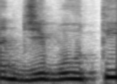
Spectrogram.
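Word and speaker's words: Djibouti: जिबूती की spelling भले ही बोलने में जे से शुरू होती है लेकिन लिखने में इसको डी से शुरू किया जाता है। तो जिबूती हो गया।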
